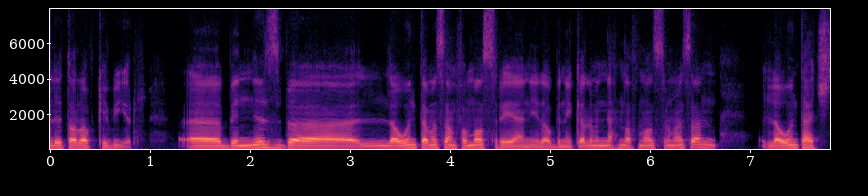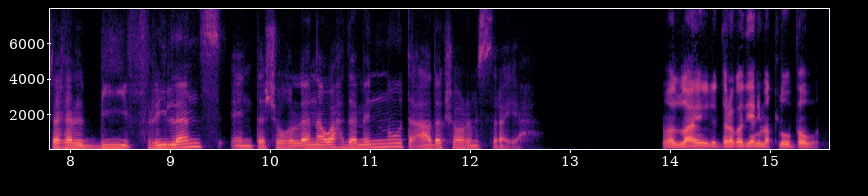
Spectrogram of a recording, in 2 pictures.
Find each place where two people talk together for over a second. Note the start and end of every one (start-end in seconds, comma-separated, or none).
none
